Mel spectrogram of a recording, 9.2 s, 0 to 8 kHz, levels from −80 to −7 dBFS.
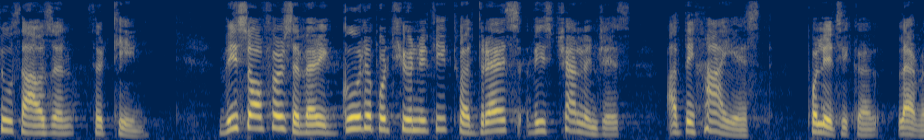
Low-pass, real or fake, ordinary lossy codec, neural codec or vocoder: none; fake; none; codec, 16 kHz, 8 kbps, FreqCodec, larger model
